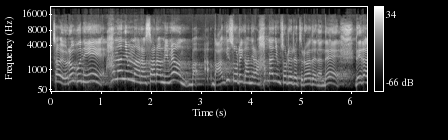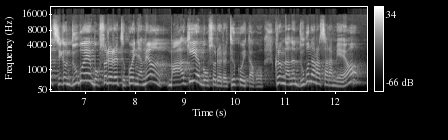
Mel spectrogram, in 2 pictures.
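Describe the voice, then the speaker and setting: Animated woman preaching to children. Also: high voice. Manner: animated, questioning the audience, drawn-out stressed endings. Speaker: evangelist. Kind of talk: sermon to children at a camp service. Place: church sanctuary. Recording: echoey church hall.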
